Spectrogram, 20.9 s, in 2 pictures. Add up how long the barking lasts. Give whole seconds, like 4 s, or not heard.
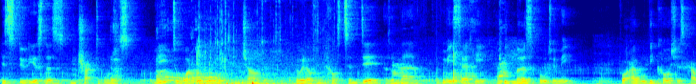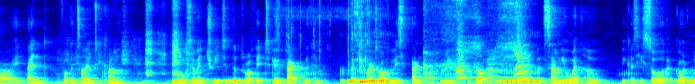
7 s.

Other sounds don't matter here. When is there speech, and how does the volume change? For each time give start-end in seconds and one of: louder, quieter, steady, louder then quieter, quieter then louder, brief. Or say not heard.
0.0-20.8 steady.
